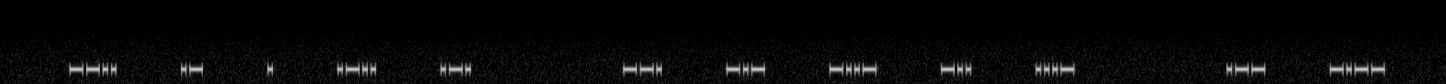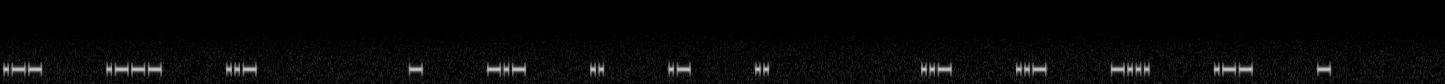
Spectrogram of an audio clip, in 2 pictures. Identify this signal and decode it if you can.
Morse code, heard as a keyed tone, machine-sent, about 29 wpm, spaced as for 11 wpm, 710 Hz. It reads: ZAELR GKXDV WYWJU TKIAI UUBWT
